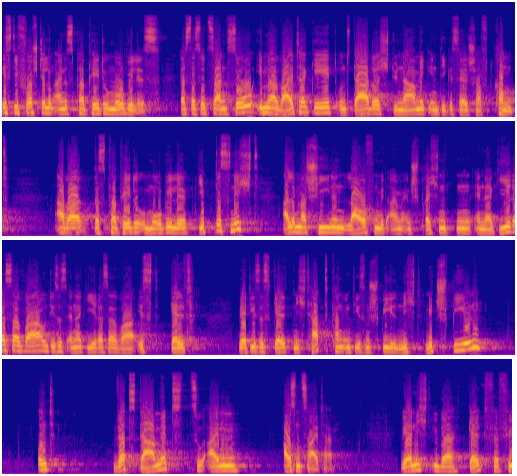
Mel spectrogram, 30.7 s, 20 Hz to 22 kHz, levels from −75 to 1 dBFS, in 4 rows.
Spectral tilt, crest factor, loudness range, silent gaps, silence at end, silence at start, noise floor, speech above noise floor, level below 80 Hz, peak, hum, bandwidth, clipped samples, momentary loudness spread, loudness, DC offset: -6 dB/octave; 10 dB; 4 LU; none; 0 s; 0 s; -54 dBFS; 37 dB; -54 dBFS; -8 dBFS; none; 14.5 kHz; under 0.1%; 8 LU; -18 LUFS; 0.3%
